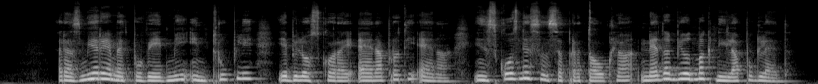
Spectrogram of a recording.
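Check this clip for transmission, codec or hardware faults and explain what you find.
Nothing stands out here: the speech comes through without any transmission, codec or hardware trouble that I can hear.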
